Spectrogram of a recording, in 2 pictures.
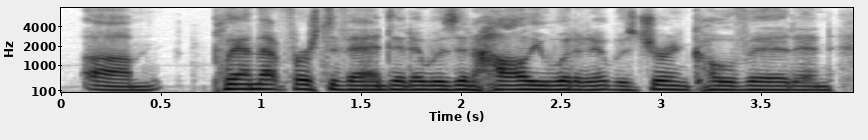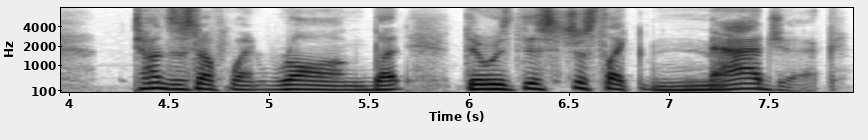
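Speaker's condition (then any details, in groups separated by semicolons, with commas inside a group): No condition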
